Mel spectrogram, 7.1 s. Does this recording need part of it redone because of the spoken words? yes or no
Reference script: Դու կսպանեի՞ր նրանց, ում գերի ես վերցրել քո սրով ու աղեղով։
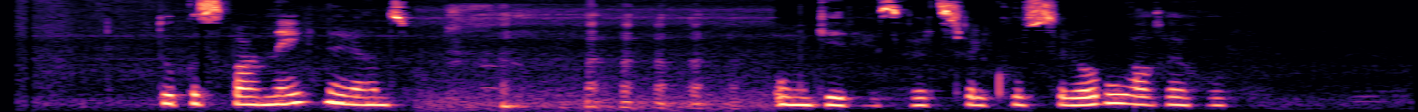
no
